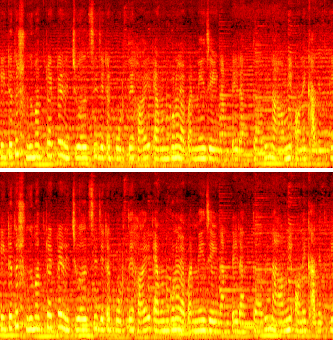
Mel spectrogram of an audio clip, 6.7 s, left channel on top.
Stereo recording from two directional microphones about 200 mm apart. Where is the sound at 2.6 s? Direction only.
15° right (ahead or behind).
